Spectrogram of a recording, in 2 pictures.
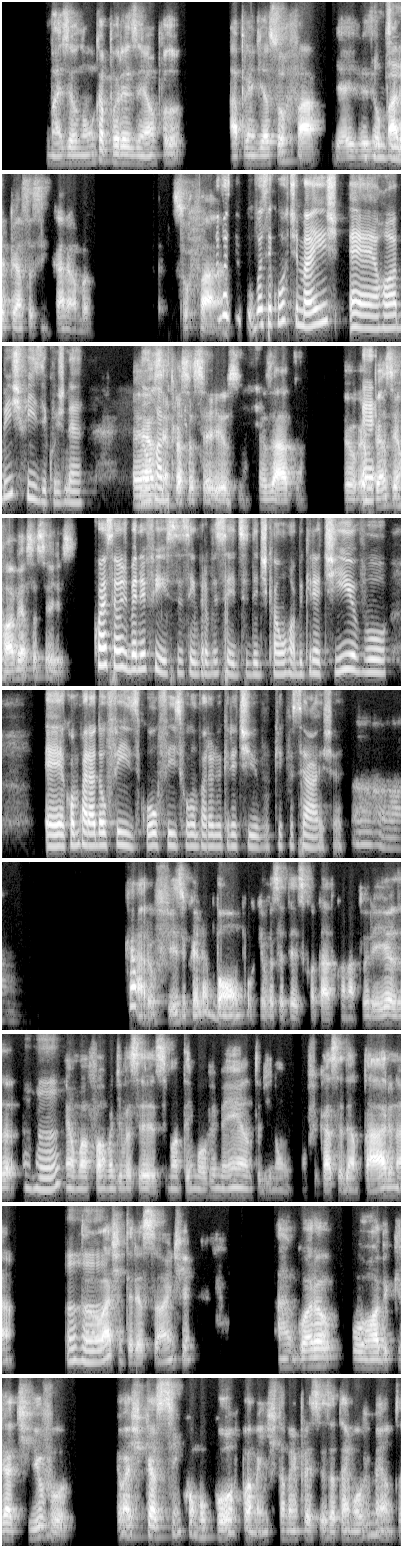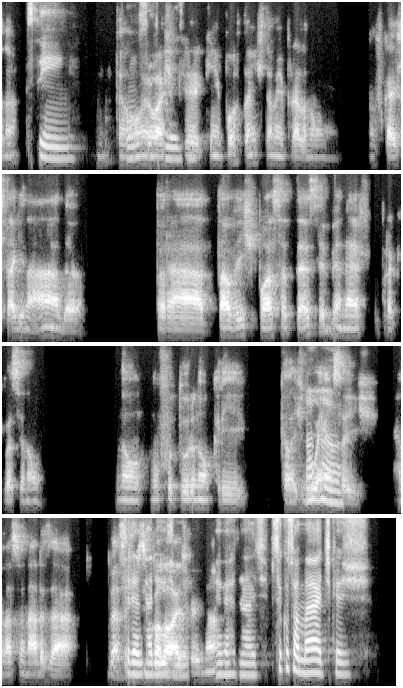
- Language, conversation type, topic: Portuguese, unstructured, O que você considera ao escolher um novo hobby?
- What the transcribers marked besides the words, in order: other background noise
